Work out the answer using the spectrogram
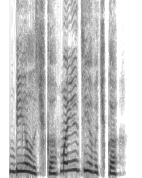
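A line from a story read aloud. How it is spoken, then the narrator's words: Shrieking. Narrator (Russian): Венди, взвизгнув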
